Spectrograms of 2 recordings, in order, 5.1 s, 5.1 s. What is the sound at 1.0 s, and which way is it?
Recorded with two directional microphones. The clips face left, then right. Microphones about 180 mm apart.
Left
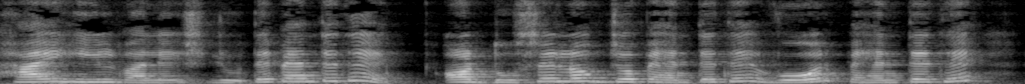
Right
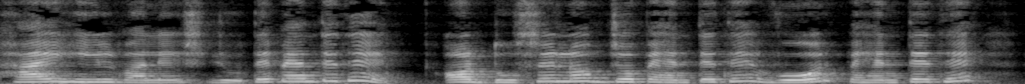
Speech, 15° right (ahead or behind).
